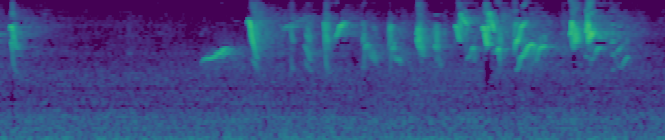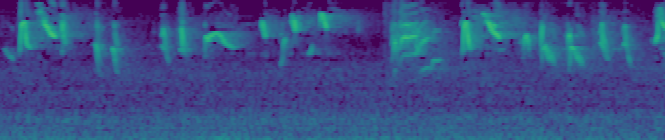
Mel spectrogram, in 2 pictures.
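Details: American goldfinch song starting after a brief quiet, then a lively stream of high chips, sharp twitters and sweet slurred whistles in bursts, a short gap near eight seconds, then more twittering.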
